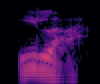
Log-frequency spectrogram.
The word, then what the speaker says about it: Hila: welcome and lesbot says yeah the H is silent okay cool Ela Ela that's a pretty name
